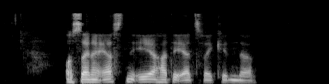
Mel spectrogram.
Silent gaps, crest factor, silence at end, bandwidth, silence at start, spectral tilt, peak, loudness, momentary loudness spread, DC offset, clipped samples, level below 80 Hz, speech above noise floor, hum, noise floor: none; 20 dB; 0.75 s; 11.5 kHz; 0.65 s; -4 dB/octave; 0 dBFS; -19 LUFS; 11 LU; under 0.1%; under 0.1%; -52 dBFS; 51 dB; none; -69 dBFS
